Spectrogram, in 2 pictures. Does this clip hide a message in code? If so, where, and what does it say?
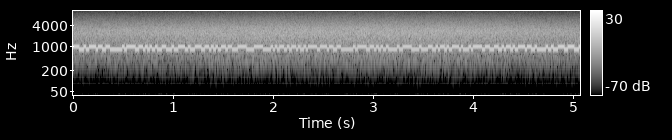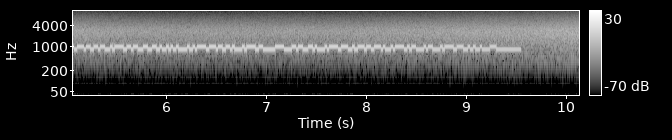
Yes: RTTY (45.45 baud, 170 Hz shift) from 0.0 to 9.6 s, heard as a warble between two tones, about 920 Hz centre, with radio static. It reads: … VERWAARLOOSDE VERKOUDHEID KAN LELIJKE GEVOLGEN HEBBEN.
